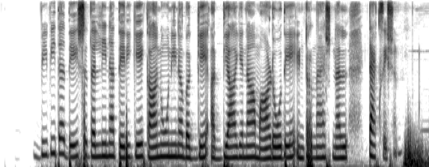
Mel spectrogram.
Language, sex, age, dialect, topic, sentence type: Kannada, female, 25-30, Mysore Kannada, banking, statement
